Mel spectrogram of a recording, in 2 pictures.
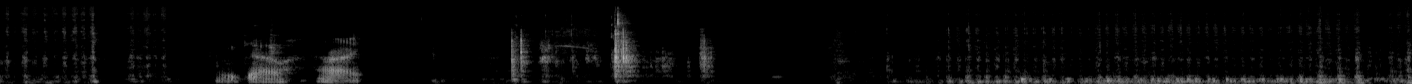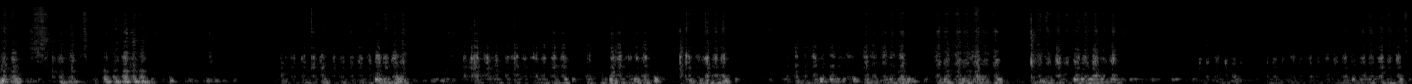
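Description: A pencil scratches across a board.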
